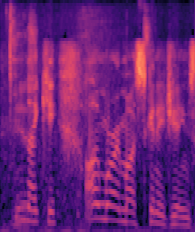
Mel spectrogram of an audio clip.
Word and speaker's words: Nike: Is that how you pronounce it? Oh, no, it's Nike. Nike.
